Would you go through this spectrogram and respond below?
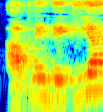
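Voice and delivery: usual speaking voice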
